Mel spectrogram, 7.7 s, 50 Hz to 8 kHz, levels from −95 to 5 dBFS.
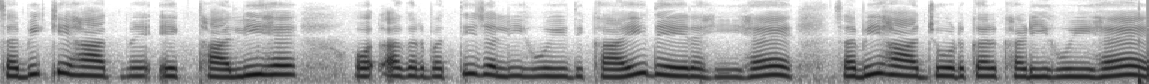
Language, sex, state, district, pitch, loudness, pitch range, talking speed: Hindi, female, Rajasthan, Jaipur, 250 Hz, -12 LUFS, 240-275 Hz, 165 wpm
